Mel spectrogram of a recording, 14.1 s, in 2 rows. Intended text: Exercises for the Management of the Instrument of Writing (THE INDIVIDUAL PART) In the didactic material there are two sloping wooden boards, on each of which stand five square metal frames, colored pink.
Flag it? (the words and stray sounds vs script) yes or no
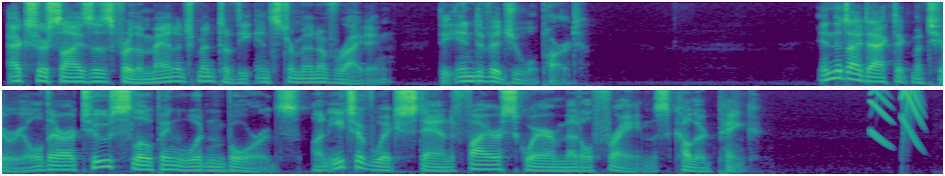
yes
